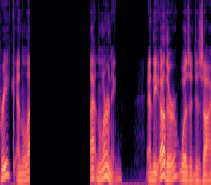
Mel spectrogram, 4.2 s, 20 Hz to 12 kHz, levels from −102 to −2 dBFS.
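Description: At 0.57 s the speech halts mid-flow and the output sits silent until 1.81 s, about 1.2 s in all. This is a playback stall, likely the player starving for data or its thread being blocked.

From 1.81 s to the end, the speech runs hurried at roughly 1.15 times normal speed while its pitch stays natural. This is time-compressed catch-up, the player trimming its backlog by cutting and cross-fading short slices. A plain speed-up would also have raised the pitch.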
